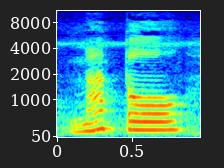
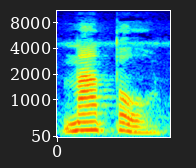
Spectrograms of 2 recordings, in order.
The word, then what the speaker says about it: NATO: So, for the example, like NATO, UNESCO, NASA. NATO, it's come from North Atlantic Treaty Organization, and it's pronounced NATO, not N A T O, or NASA, it's come from National Aeronautics and Space Administrations.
